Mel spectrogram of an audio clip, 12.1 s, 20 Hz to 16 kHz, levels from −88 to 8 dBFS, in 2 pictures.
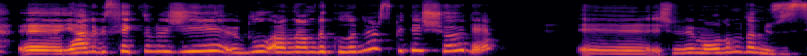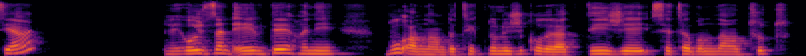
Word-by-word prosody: Iıı, 215 Hz, -1 st, +6 dB
yani, 285 Hz, +6 st, +4 dB
biz 310 Hz, 0 st, -4 dB
teknolojiyi 345 Hz, +1 st, +2 dB, 0.2 s
bu 340 Hz, +3 st, +2 dB
anlamda 305 Hz, +1 st, +2 dB
kullanıyoruz. 340 Hz, +11 st, 0 dB
Bir 375 Hz, -, -3 dB
de 410 Hz, -1 st, +4 dB
şöyle, 405 Hz, 0 st, 0 dB, 0.7 s
eee, 205 Hz, -2 st, -3 dB
şimdi, 240 Hz, 0 st, -7 dB
benim 265 Hz, -1 st, -2 dB
oğlum 285 Hz, +6 st, 0 dB
da 305 Hz, -, +1 dB
müzisyen. 210 Hz, -, 0 dB, 1.0 s
Eee, 185 Hz, 0 st, -9 dB
o 205 Hz, -, +4 dB
yüzden 220 Hz, +2 st, +1 dB
evde, 200 Hz, +5 st, +3 dB
hani, 200 Hz, -2 st, -4 dB, 0.3 s
bu 245 Hz, +1 st, -1 dB
anlamda, 165 Hz, -1 st, -2 dB
teknolojik 190 Hz, +2 st, -4 dB
olarak 160 Hz, -2 st, 0 dB
DJ 190 Hz, -1 st, +1 dB
set 190 Hz, 0 st, -2 dB
up'ından 175 Hz, -1 st, -2 dB
tut, 200 Hz, +3 st, -7 dB
215 Hz, 145 wpm, -25 LUFS, 190-310 Hz, 1.0 s, Iıı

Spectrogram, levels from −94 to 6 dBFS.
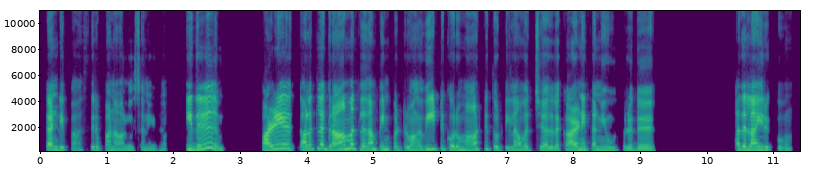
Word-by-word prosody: கண்டிப்பா. 220 Hz, -3 st, 0 dB, 0.2 s
சிறப்பான 225 Hz, -1 st, -6 dB
ஆலோசனை 195 Hz, -1 st, -10 dB
தான். -, -, -14 dB, 0.3 s
இது 275 Hz, +2 st, +2 dB, 0.9 s
பழைய 285 Hz, +7 st, +8 dB, 0.3 s
காலத்தில 305 Hz, +3 st, +2 dB
கிராமத்தில 275 Hz, +3 st, +3 dB
தான் 265 Hz, +1 st, +1 dB
பின்பற்றுவாங்க. 220 Hz, -4 st, -4 dB
வீட்டுக்கு 285 Hz, -2 st, +2 dB
ஒரு 240 Hz, -, -3 dB
மாட்டு 250 Hz, +6 st, -3 dB
தொட்டிலாம் 215 Hz, 0 st, -5 dB
வைச்சு 210 Hz, +2 st, -7 dB
அதுல 205 Hz, -1 st, -2 dB
கழனி 225 Hz, +5 st, +4 dB
தண்ணி 215 Hz, -2 st, -3 dB
ஊத்துறது. 195 Hz, -1 st, -4 dB, 1.4 s
அதெல்லாம் 250 Hz, +1 st, +5 dB
இருக்கும். 205 Hz, -4 st, -8 dB
225 Hz, 110 wpm, -23 LUFS, 210-260 Hz, 1.4 s, பழைய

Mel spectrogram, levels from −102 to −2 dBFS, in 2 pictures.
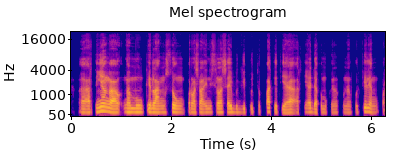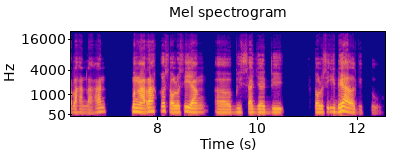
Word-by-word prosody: eee, 125 Hz, -1 st, -5 dB
artinya 145 Hz, +6 st, +2 dB
nggak 130 Hz, -4 st, +5 dB
nggak 135 Hz, -1 st, -1 dB
mungkin 130 Hz, 0 st, -1 dB
langsung 125 Hz, +2 st, -1 dB, 0.2 s
permasalahan 125 Hz, -1 st, -4 dB
ini 125 Hz, -, -9 dB
selesai 130 Hz, 0 st, -2 dB
begitu 125 Hz, 0 st, -12 dB
cepat 145 Hz, 0 st, -3 dB, 0.2 s
gitu 115 Hz, -2 st, -5 dB
ya, 115 Hz, -1 st, 0 dB
artinya 135 Hz, +3 st, -6 dB
ada 125 Hz, -2 st, -3 dB
kemungkinan-kemungkinan 115 Hz, -1 st, -15 dB
kecil 135 Hz, +6 st, -4 dB
yang 120 Hz, -, -8 dB
perlahan-lahan 120 Hz, +3 st, -5 dB, 0.5 s
mengarah 150 Hz, +1 st, +6 dB
ke 170 Hz, 0 st, -1 dB
solusi 125 Hz, +4 st, +2 dB
yang, 130 Hz, +3 st, +2 dB, 0.2 s
eee, 115 Hz, -1 st, -2 dB
bisa 125 Hz, -1 st, -2 dB
jadi 120 Hz, 0 st, -2 dB, 0.7 s
solusi 125 Hz, -1 st, 0 dB
ideal, 145 Hz, -3 st, +6 dB
gitu. 110 Hz, -1 st, -21 dB
125 Hz, 140 wpm, -22 LUFS, 120-135 Hz, 0.7 s, mengarah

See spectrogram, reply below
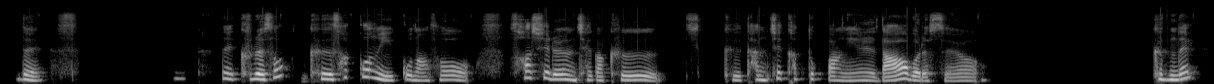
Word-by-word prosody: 네. 205 Hz, -6 st, 0 dB, 1.3 s
음 270 Hz, 0 st, -13 dB, 0.4 s
네 255 Hz, -4 st, -1 dB
그래서 250 Hz, -, +4 dB, 0.2 s
그 245 Hz, -3 st, +3 dB
사건이 325 Hz, -, 0 dB
있고 195 Hz, +3 st, -3 dB
나서 190 Hz, +1 st, -2 dB, 0.4 s
사실은 280 Hz, -8 st, +1 dB
제가 195 Hz, -2 st, -3 dB
그-치 200 Hz, -3 st, -2 dB, 0.2 s
그 195 Hz, -2 st, -5 dB
단체 210 Hz, +8 st, -3 dB
카톡방을 190 Hz, -9 st, -4 dB
나와 190 Hz, +10 st, +7 dB
버렸어요. 170 Hz, -2 st, -2 dB, 1.8 s
근데 235 Hz, +5 st, +2 dB
215 Hz, 180 characters per minute, -24 LUFS, 185-250 Hz, 1.8 s, 나와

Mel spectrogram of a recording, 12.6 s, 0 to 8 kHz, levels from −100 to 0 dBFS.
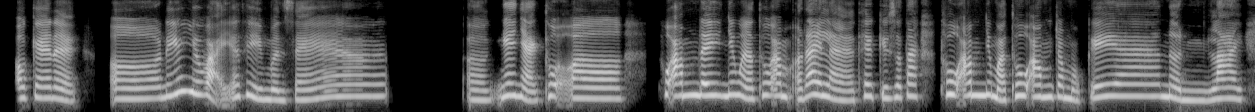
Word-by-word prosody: Ô 255 Hz, -, -1 dB
kê 270 Hz, 0 st, +1 dB
nè, 235 Hz, -6 st, 0 dB, 0.3 s
ờ, -, -, -4 dB, 0.5 s
nếu 335 Hz, +8 st, +2 dB
như 355 Hz, -3 st, +1 dB
vậy -, -, +2 dB
á, 295 Hz, -, -2 dB
thì 290 Hz, -7 st, 0 dB
mình 230 Hz, -2 st, -2 dB
sẽ, 235 Hz, +6 st, -3 dB, 1.3 s
ờ, 225 Hz, -1 st, -4 dB
nghe 315 Hz, +3 st, +2 dB
nhạc 225 Hz, -9 st, +2 dB
thu 310 Hz, -, -1 dB
ờ, 255 Hz, -2 st, 0 dB, 0.4 s
thu 345 Hz, -, +2 dB
âm 325 Hz, +1 st, +4 dB
đi, 325 Hz, 0 st, +4 dB
nhưng 330 Hz, +2 st, 0 dB
mà 255 Hz, -6 st, +2 dB
thu 330 Hz, -, -3 dB
âm 305 Hz, -3 st, +1 dB
ở 240 Hz, -, -3 dB
đây 330 Hz, +3 st, +5 dB
là 230 Hz, -7 st, 0 dB
theo 305 Hz, +7 st, -2 dB
kiểu 265 Hz, -, -2 dB
sao 275 Hz, +1 st, -3 dB
ta, 310 Hz, +1 st, +1 dB, 0.2 s
thu 345 Hz, -1 st, +2 dB
âm 330 Hz, -1 st, +3 dB
nhưng 330 Hz, -2 st, +2 dB
mà 225 Hz, -, +4 dB
thu 315 Hz, +7 st, 0 dB
âm 295 Hz, -1 st, +1 dB
trong 285 Hz, -2 st, -1 dB
một 220 Hz, -1 st, -6 dB
cái 295 Hz, +3 st, +1 dB
á 310 Hz, 0 st, -2 dB
nền 230 Hz, -7 st, -1 dB
live. 255 Hz, +1 st, +1 dB
285 Hz, 200 wpm, -23 LUFS, 245-315 Hz, 1.3 s, đây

